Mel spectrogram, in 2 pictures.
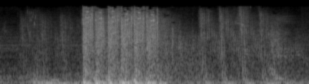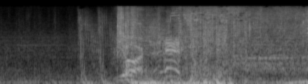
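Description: Rapid gunfire bursts out in loud volleys.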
